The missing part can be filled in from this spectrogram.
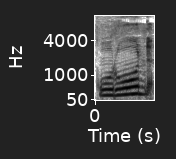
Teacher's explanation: ra here is going to be heavy because it has a dhamma. And then we end here on a four count, mad'arid lissukun.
